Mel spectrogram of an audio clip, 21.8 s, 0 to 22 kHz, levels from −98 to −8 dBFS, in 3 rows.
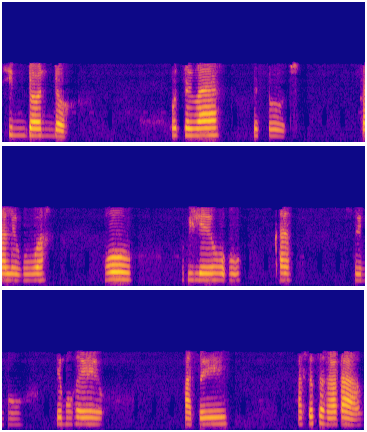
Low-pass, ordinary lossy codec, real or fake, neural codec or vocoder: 3.6 kHz; MP3, 24 kbps; fake; codec, 44.1 kHz, 7.8 kbps, Pupu-Codec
